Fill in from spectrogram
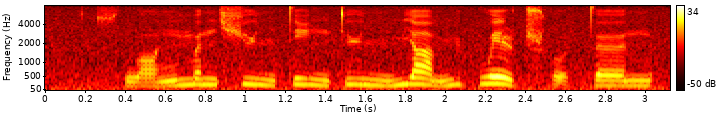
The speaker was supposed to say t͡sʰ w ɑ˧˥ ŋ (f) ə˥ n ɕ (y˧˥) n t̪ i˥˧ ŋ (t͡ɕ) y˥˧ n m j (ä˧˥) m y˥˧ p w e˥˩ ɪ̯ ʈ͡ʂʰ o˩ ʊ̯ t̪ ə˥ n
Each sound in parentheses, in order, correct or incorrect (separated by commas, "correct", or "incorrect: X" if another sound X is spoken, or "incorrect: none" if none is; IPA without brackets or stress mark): incorrect: m, incorrect: y˥˧, incorrect: t̪, incorrect: ä˥˧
